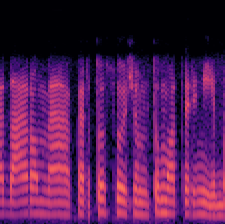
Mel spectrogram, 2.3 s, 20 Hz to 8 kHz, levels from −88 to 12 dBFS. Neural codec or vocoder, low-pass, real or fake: none; 7.2 kHz; real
